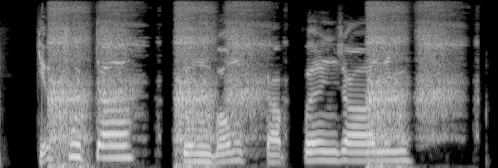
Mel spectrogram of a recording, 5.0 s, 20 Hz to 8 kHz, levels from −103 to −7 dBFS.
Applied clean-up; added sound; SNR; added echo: classical method Wiener filter.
